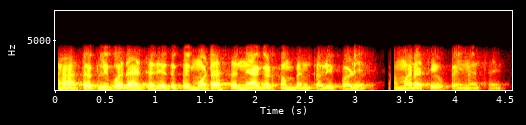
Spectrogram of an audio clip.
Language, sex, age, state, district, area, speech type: Gujarati, male, 18-30, Gujarat, Narmada, urban, conversation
